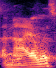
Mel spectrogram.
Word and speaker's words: Annihilus: in the Marvel let's it's pronounced Annihilus because it's short version of annihilation which means the destruction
